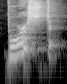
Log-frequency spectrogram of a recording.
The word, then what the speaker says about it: borscht: What is the main ingredient in a classic Russian, borscht soup? B-O-R-S-C-H-T, soup.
